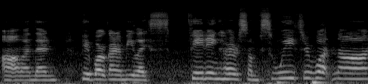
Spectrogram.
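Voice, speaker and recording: The woman here speaks very fast. Noticeable noise fills the background. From Bengali heritage. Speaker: YouTube movie reviewer. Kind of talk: video commentary breakdown. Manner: casual with many fillers.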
